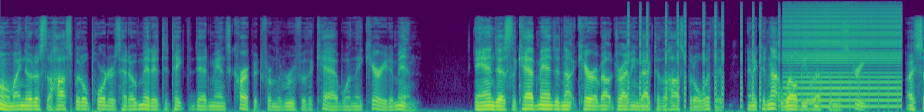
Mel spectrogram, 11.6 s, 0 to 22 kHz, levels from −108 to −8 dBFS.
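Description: From 7.85 to 9.75 s come GSM signalling bursts: a nearby 2G handset sends brief clusters of radio pulses, and the audio circuitry rectifies them into a galloping dit-dit-dit of short buzzes roughly as loud as the speech. A spectrogram shows broken vertical stacks of harmonics on a 217 Hz spacing.

From 9.79 to 11.27 s the phone enters a call and the pattern becomes a continuous GSM phone buzz. The 217 Hz burst rate is rectified into a hard, raspy tone about 2 dB below the speech, unrelated to it. The waveform carries a steady comb of spikes, and a spectrogram shows unbroken harmonic lines.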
